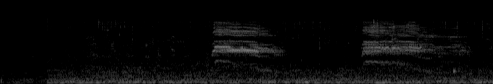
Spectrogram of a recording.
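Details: Gulls flying over a river, with no music added. Two loud harsh calls around two and three and a half seconds, against a steady low rush of water.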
